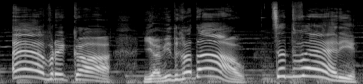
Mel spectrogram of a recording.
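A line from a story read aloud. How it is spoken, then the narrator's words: Boy shouting. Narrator (Ukrainian): закричав хлопчик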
